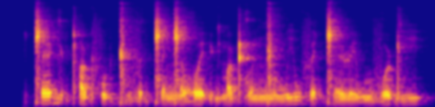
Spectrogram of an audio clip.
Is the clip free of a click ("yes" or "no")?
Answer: no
